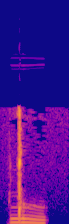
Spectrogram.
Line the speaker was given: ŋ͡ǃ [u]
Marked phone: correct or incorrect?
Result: correct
